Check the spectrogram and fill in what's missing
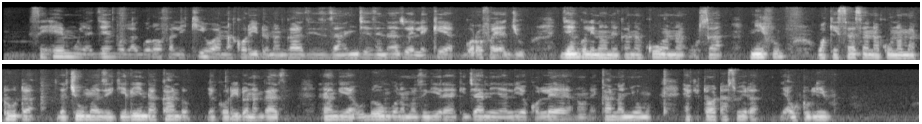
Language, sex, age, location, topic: Swahili, male, 18-24, Kisii, education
